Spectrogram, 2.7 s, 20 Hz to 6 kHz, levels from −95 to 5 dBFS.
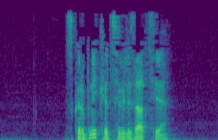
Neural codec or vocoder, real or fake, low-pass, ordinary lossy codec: none; real; 5.4 kHz; MP3, 24 kbps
